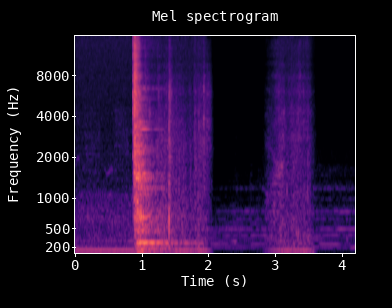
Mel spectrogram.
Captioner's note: bow firing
